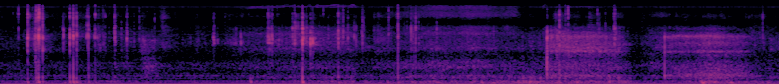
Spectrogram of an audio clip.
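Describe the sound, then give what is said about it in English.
Scattered crinkling and peeling of thin plastic from many small communion cups being opened at once across a room during a communion service, with sharp clicks and soft rustles overlapping, no talking. “Used to hear the rustling of Bible pages, but now it's the rustling of communion cups.”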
